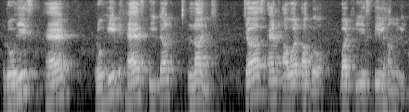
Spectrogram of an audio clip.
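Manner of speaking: very slow, word by word English dictation. Shown as a demonstration. Teacher dictating the sentence slowly to the class. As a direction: read each word out slowly for copying. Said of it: "teacher dictating English sentence".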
